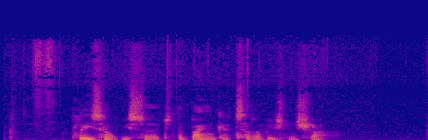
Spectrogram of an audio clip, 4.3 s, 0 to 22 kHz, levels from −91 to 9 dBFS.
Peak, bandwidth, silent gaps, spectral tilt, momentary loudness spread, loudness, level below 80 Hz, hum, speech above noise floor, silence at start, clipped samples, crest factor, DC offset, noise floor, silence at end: -16 dBFS; 16.5 kHz; none; -5.5 dB/octave; 17 LU; -37 LUFS; -68 dBFS; none; 39 dB; 0.1 s; under 0.1%; 22 dB; under 0.1%; -75 dBFS; 1 s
